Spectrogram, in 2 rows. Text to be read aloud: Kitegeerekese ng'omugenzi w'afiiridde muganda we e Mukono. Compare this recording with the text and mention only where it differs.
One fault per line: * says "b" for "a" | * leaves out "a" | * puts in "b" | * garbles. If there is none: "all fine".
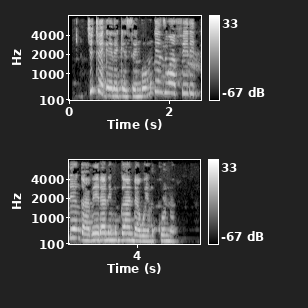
* puts in "ng'abeera ne"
